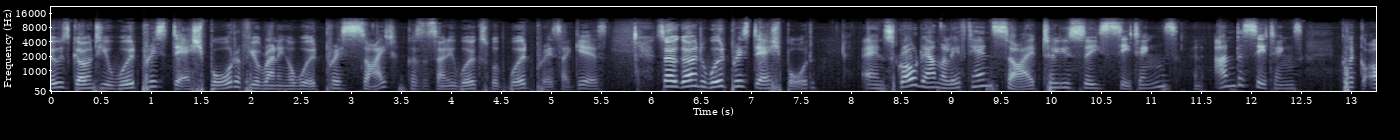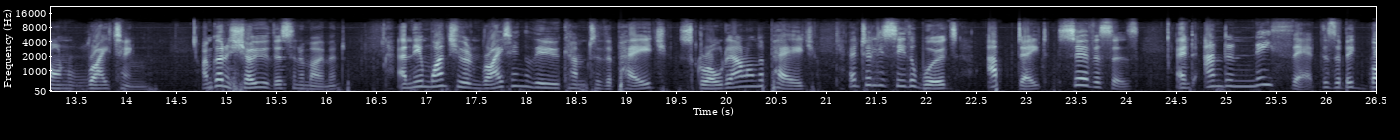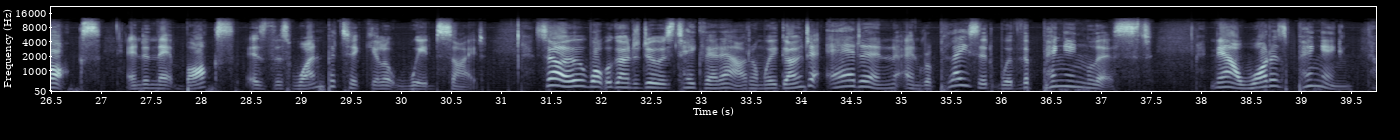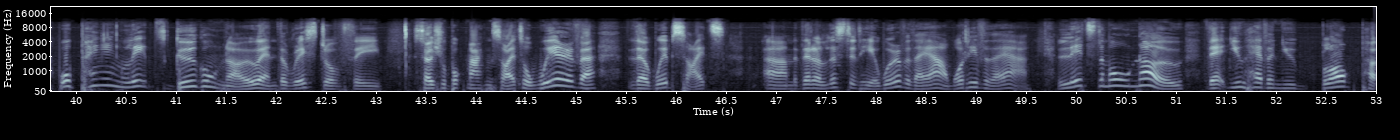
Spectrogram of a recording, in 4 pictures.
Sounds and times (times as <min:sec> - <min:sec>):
Speech: 0:00.0 - 0:53.0.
